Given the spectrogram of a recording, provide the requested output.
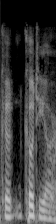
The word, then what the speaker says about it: Cotillard: Marion Cotillard.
